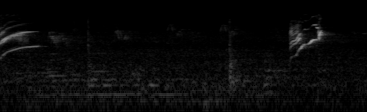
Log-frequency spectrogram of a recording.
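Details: Goldfinch hybrid singing in the phrased 'parçalı' song style: two bright, sweeping twittered bursts, one at the start and one near the end, separated by a quiet stretch with faint scattered notes over soft background hiss.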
